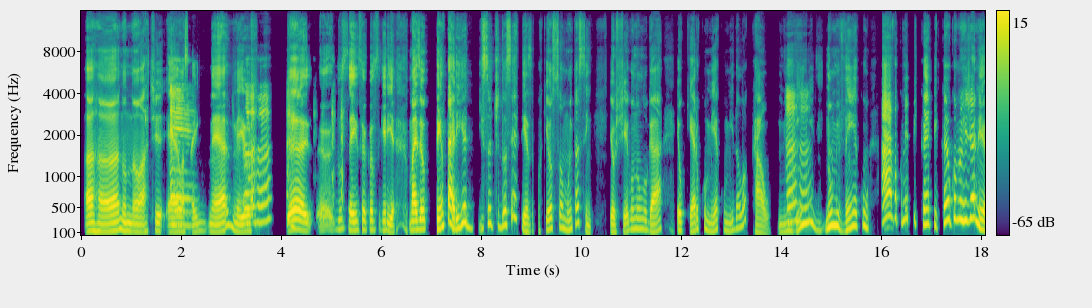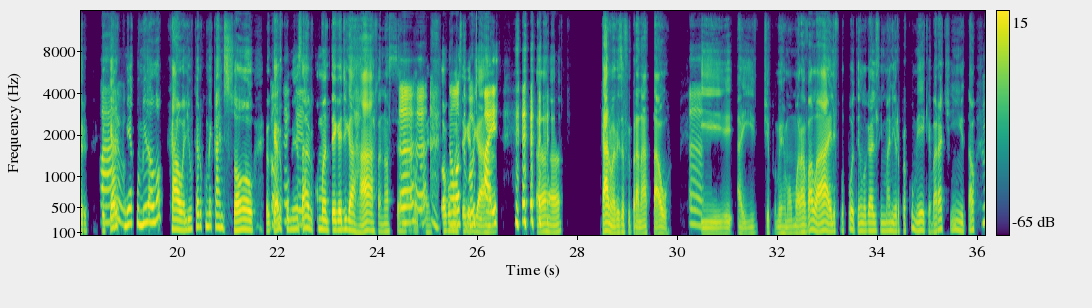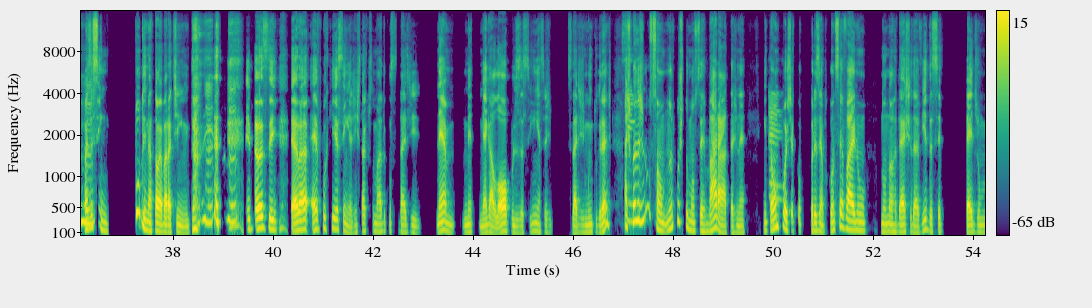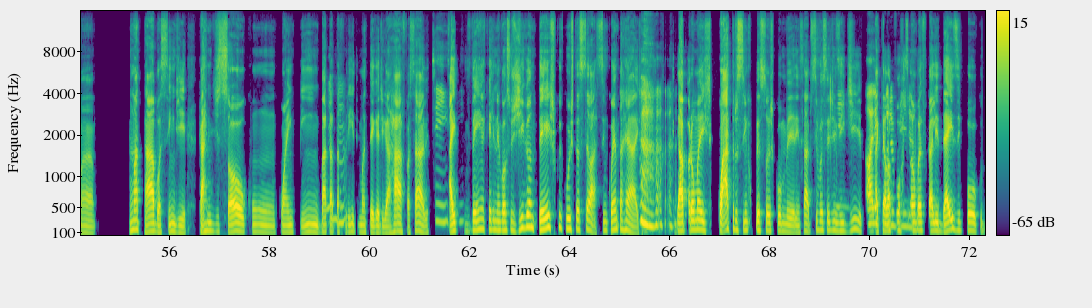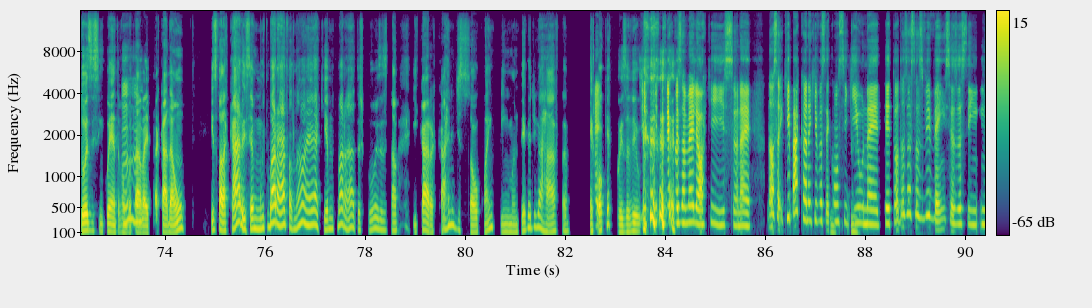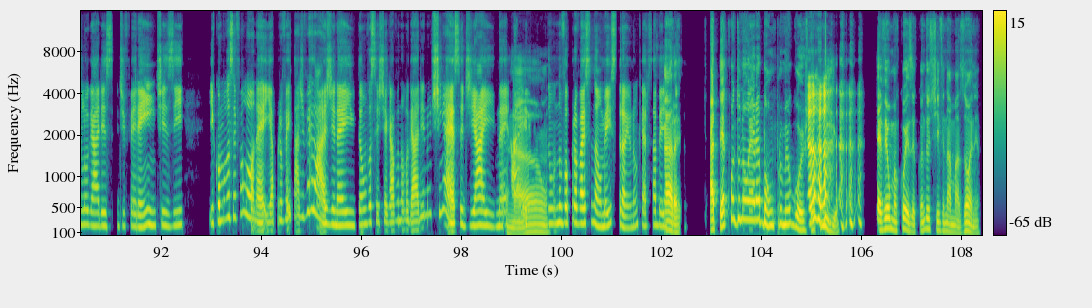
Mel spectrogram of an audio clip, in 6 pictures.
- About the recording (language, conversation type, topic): Portuguese, podcast, Como viajar te ensinou a lidar com as diferenças culturais?
- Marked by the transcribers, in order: static; laughing while speaking: "nã nã"; laugh; put-on voice: "Ah, vou comer picanha"; chuckle; laugh; distorted speech; laughing while speaking: "então"; laugh; other background noise; laugh; throat clearing; laughing while speaking: "Aham"; laugh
